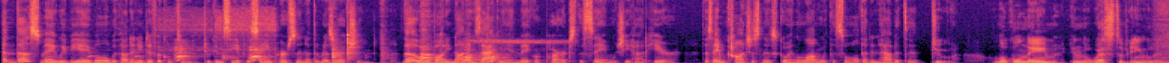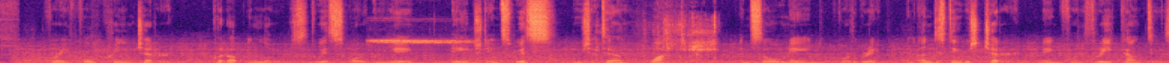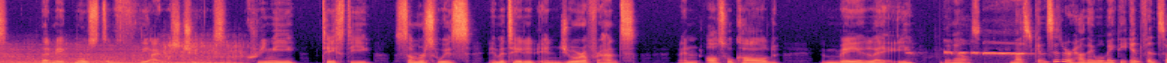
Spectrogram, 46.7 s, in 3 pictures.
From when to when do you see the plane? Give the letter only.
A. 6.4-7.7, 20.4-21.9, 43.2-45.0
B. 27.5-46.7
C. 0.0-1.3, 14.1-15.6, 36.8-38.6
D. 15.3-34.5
D.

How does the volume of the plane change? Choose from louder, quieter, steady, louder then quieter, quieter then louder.
steady.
